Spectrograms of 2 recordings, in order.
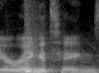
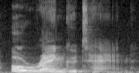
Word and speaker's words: orangutan: I was in Sumatra living among the orangutans at the time, and they get very nervous if they spot anything from the modern world. First of all, it's pronounced orangutan, not orangutan.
